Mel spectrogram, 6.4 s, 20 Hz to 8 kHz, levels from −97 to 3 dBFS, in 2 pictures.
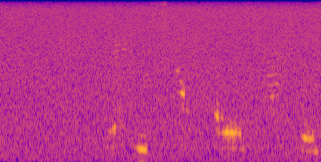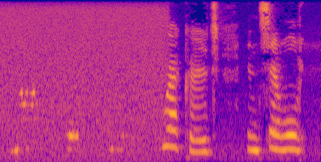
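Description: A loudspeaker echo that the canceller likely failed to fully remove lets the other side's voice leak through from 0.0 to 2.04 s and again from 2.24 to 4.94 s, a faint second voice roughly 20 dB below the talker. With both sides talking, the canceller likely couldn't tell the talker from the echo and turned both down, so the speech suppressed in double talk dips by around 15 dB across about 3 s between 1.04 and 4.58 s, briefly by a few dB at 4.81 s, and by about 25 dB from 6.25 s to the end.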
